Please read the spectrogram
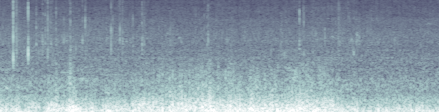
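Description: Wind buffeting the camera microphone: a loud, uneven low rumble.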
